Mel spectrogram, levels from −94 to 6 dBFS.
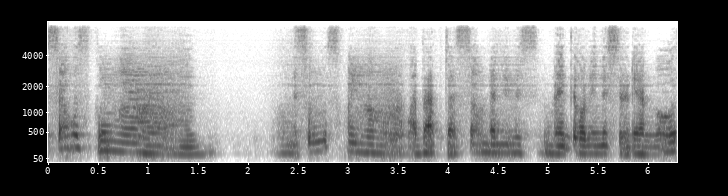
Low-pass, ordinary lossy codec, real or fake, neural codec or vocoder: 7.2 kHz; none; fake; codec, 44.1 kHz, 0.9 kbps, DAC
